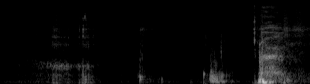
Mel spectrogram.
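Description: Someone bites into a marzipan-scented sample and chews it: a few short, crunchy bursts at an irregular pace, fairly quiet at first, ending with one louder, fuller crunch. No one speaks.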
